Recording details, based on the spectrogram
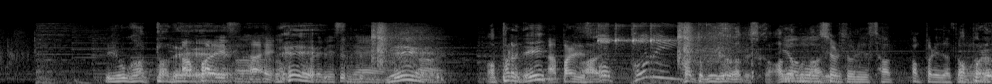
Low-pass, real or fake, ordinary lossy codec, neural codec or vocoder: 7.2 kHz; real; none; none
